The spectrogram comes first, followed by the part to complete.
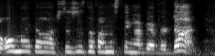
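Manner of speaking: ordinary talk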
